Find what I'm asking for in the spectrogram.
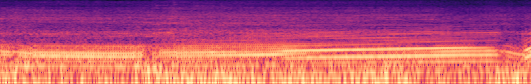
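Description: A lightweight motorcycle is ridden close by, its engine revving and climbing through the gears in steady rising sweeps with a brief dip between shifts, loud with no talk.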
